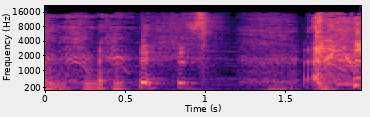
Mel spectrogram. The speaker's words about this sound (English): Coughing, I'm laughing so hard.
